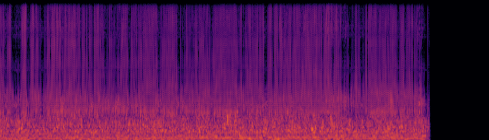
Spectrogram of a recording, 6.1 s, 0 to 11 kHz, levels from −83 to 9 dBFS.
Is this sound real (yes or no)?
no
